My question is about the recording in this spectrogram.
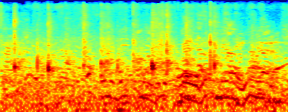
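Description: Horse's hooves clip-clopping at an irregular pace on hard ground as the horse turns around in place, over the chatter of onlookers.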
